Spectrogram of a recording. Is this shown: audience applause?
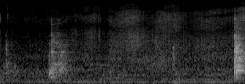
no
